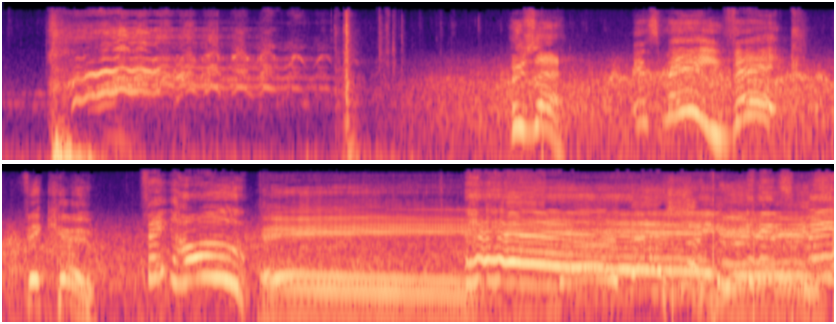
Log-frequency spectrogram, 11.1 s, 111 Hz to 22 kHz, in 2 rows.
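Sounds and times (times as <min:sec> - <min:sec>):
laughter: 0:00.4 - 0:02.2, 0:08.4 - 0:11.0
wooden log cabin door creaking open: 0:02.2 - 0:02.7
speech: 0:03.4 - 0:09.1.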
